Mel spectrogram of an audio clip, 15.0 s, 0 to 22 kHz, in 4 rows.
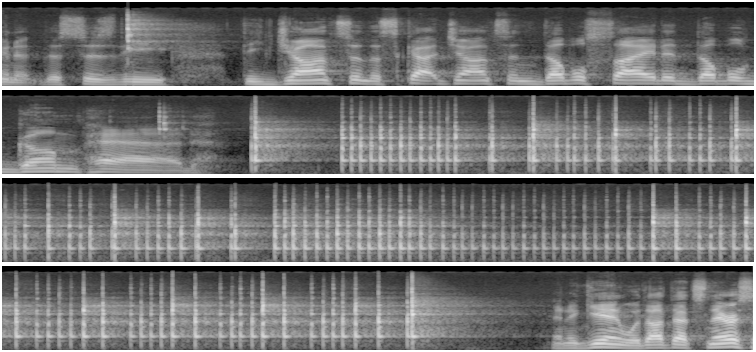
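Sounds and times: drumsticks tapping practice pad: 0.6 - 0.9, 4.5 - 13.8.

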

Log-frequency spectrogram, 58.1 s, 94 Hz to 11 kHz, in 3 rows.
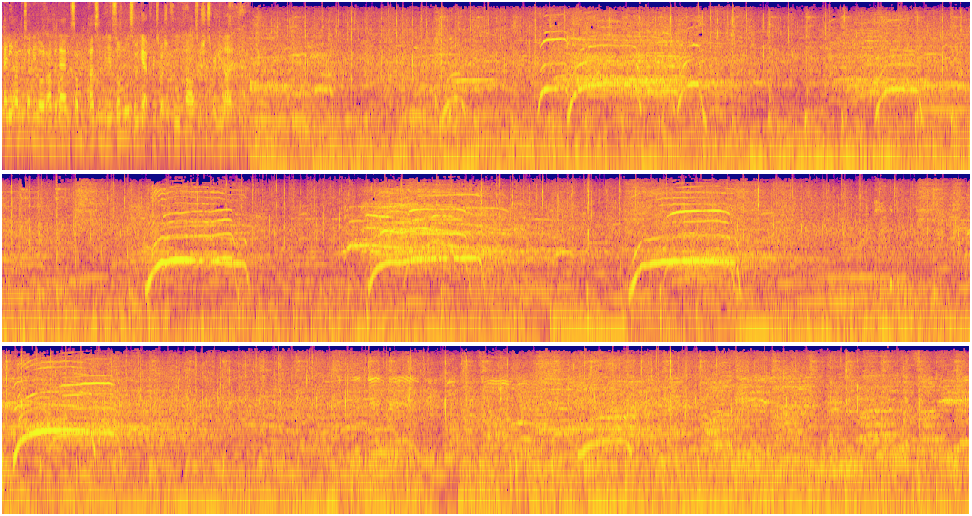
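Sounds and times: audience cheering and whooping: 5.0 - 58.0.

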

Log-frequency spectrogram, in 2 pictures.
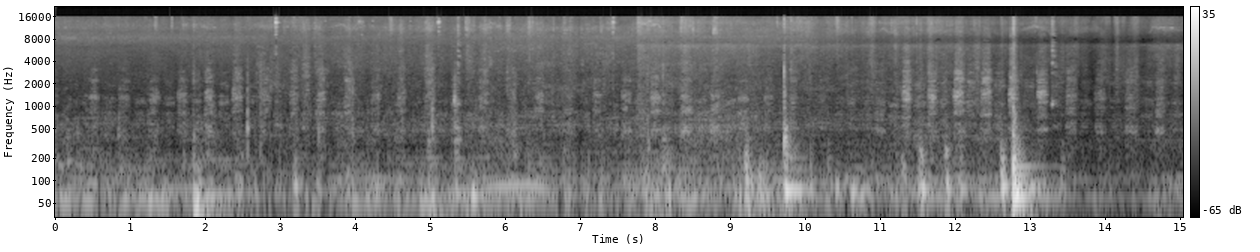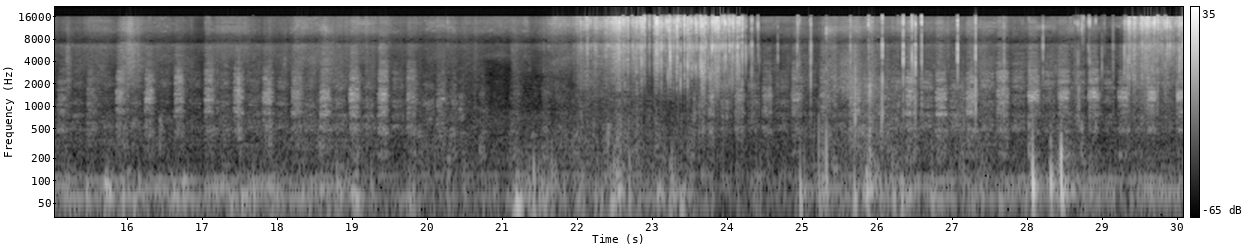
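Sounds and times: dog panting: 0.0 - 30.0.

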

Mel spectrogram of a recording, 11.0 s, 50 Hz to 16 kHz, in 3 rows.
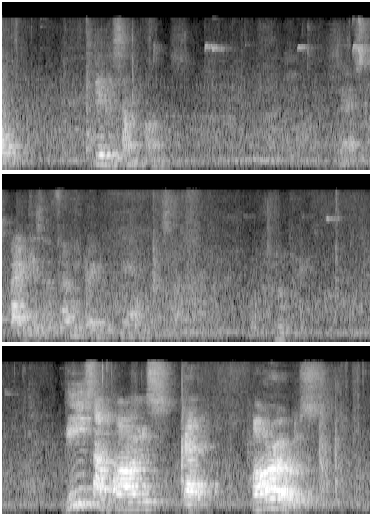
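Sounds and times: whiteboard marker squeaking: 2.0 - 3.7.

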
